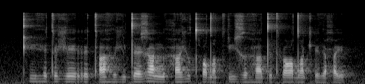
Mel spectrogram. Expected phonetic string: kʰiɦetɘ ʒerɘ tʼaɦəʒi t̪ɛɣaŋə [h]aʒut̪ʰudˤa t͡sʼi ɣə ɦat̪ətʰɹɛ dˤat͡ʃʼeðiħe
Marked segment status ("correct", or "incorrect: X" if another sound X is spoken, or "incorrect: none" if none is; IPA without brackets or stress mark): correct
